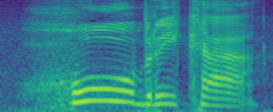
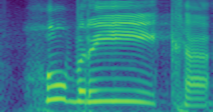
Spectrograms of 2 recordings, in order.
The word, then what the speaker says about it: rubrica: É porque a palavra não é rúbrica, é rubrica. Então, a sílaba tônica é bri.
